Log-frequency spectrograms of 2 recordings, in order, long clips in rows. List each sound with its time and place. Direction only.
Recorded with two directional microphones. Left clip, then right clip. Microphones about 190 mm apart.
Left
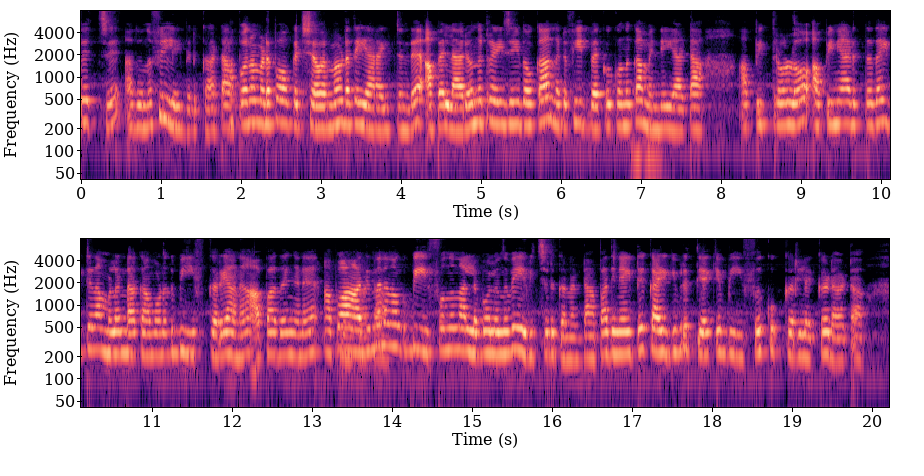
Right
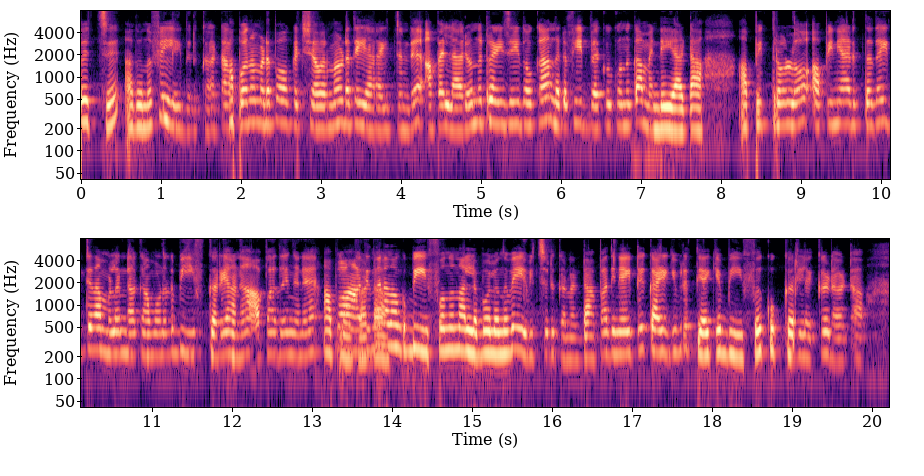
0.0 s a woman's voice: 45° right (ahead or behind)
